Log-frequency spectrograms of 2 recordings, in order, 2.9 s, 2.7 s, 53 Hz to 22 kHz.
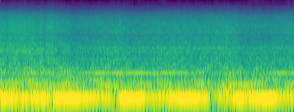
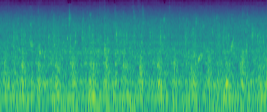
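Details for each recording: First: Old washing machine draining towels during spin: deep, thunderous droning hum, steady with a loose, uneven throb; the old drain pump is unusually loud. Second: Top-load washer in low-speed agitation with 10 towels, agitator dogs replaced about a year and a half earlier: low steady motor hum under rhythmic water swishing, no knocking or grinding; normal agitation.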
